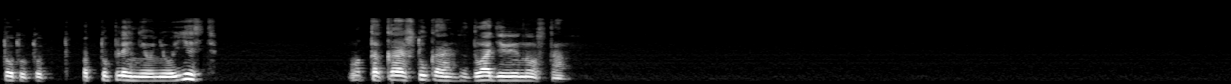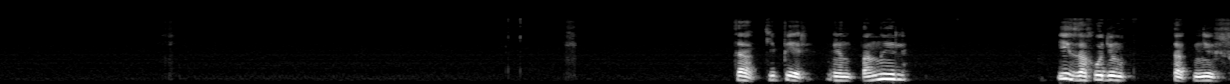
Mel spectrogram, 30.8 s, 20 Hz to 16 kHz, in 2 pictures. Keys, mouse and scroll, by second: 22.5-23.1 scroll down 1, 23.1 scroll down 1, 23.6-25.6 scroll down 2, 25.7 n, 26.8-27.3 scroll up 1, 27.3 middle click.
